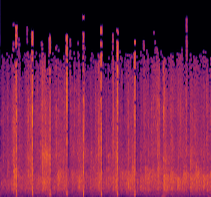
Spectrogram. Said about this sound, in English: A round of applause for the panelists.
